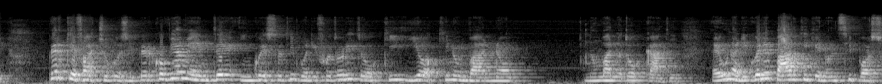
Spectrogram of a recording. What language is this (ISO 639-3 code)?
ita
